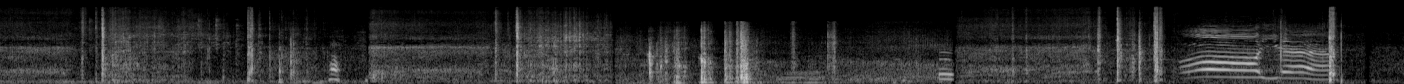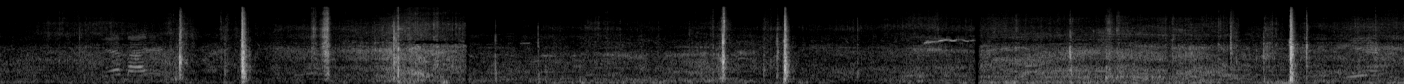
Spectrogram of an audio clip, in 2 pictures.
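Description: A skateboard clacks sharply against concrete.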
